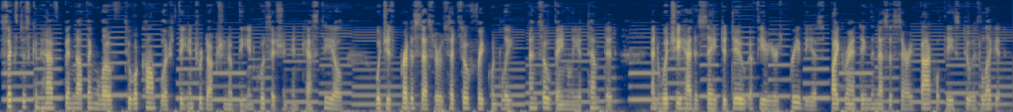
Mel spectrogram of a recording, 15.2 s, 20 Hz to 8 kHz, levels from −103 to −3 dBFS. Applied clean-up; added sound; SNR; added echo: classical method log-MMSE.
